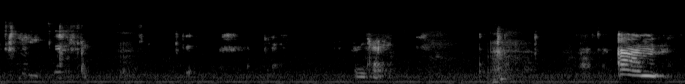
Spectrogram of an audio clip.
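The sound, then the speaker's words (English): Crinkly rustling of a plastic bag in several irregular bursts, the last one louder, over a steady low electrical hum. “Hey, can you take that away? It's a bit noisy, okay? In the plastic bag, alright?”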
